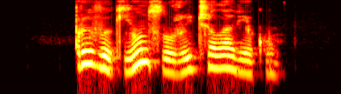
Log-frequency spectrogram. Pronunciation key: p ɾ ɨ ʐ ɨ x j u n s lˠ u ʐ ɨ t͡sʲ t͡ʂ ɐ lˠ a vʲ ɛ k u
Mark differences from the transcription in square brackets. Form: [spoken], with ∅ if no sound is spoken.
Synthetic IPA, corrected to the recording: p ɾ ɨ [v] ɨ [k] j [ɔ] n s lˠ u ʐ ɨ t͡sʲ t͡ʂ ɐ lˠ a vʲ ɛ k u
